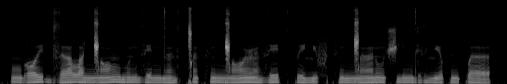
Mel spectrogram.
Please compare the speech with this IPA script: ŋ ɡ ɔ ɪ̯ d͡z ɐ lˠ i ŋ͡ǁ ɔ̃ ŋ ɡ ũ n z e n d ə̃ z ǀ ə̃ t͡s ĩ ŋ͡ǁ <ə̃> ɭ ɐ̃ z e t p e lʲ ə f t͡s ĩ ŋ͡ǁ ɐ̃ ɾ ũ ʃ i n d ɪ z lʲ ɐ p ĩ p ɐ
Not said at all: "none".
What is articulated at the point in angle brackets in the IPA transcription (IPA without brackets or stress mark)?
ɔ̃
